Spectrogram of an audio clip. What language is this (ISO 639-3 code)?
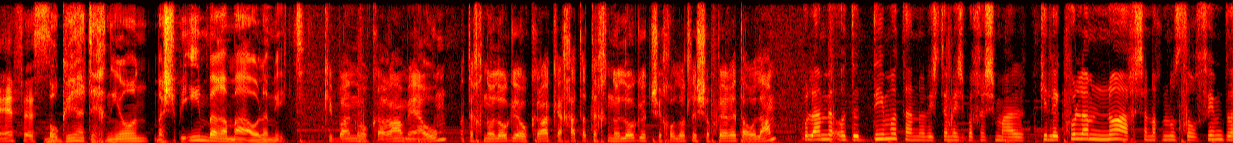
heb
